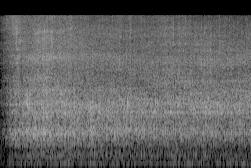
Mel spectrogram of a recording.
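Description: Spaghetti aglio e olio frying in oil in a skillet over an open fire, a steady sizzling hiss that begins suddenly.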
